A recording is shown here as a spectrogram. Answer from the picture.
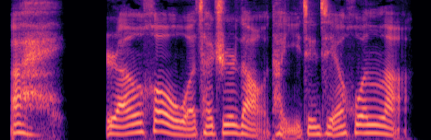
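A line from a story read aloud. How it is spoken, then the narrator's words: Sighing, resigned. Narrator (Chinese): 黄天福突然叹了口气，无奈地说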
